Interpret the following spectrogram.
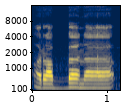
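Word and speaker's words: ربنا: আমরা অনেকেই বলি রাব্বানা। রাব্বানা বলা যাবে না। বলতে হবে রব্বানা।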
